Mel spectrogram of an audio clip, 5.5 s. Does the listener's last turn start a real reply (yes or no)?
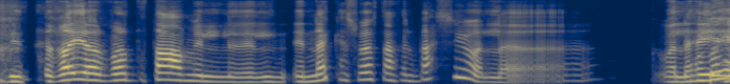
yes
